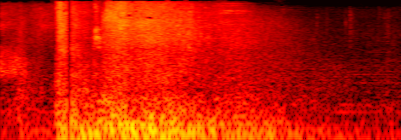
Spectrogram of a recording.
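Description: A heavy blow lands with a loud crash and a rushing burst.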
